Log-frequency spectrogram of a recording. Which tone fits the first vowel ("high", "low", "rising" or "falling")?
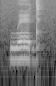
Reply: high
